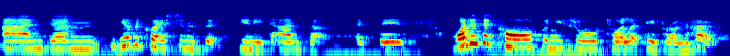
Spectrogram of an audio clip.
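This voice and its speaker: Over music in the background, a woman speaks at a moderate pace in a fairly high voice with ordinary pitch variation. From Scotland. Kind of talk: casual vlog talk to camera.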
